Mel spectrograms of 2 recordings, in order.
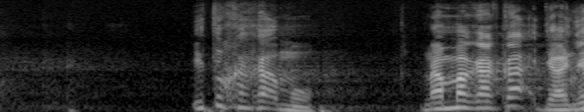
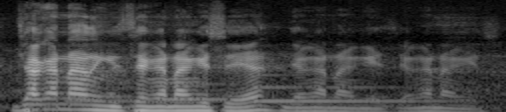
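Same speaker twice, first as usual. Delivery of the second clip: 1 soothing laugh; 6 semitones lower than usual. Real, not acted. Soothing child while laughing.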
